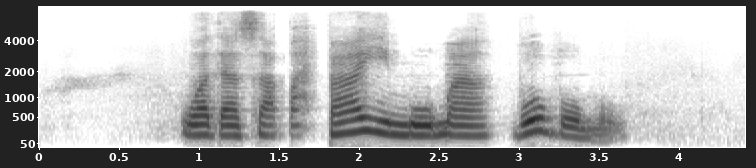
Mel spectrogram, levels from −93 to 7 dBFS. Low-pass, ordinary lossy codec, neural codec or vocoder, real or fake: 7.2 kHz; AAC, 32 kbps; codec, 16 kHz, 0.5 kbps, X-Codec, HuBERT features, trained on LibriSpeech; fake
